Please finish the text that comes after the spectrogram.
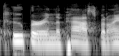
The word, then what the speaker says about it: Cooper: Cuper. Yeah. No, I was speaking to a lady at the forum, and she said, it's just like a chicken coop.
